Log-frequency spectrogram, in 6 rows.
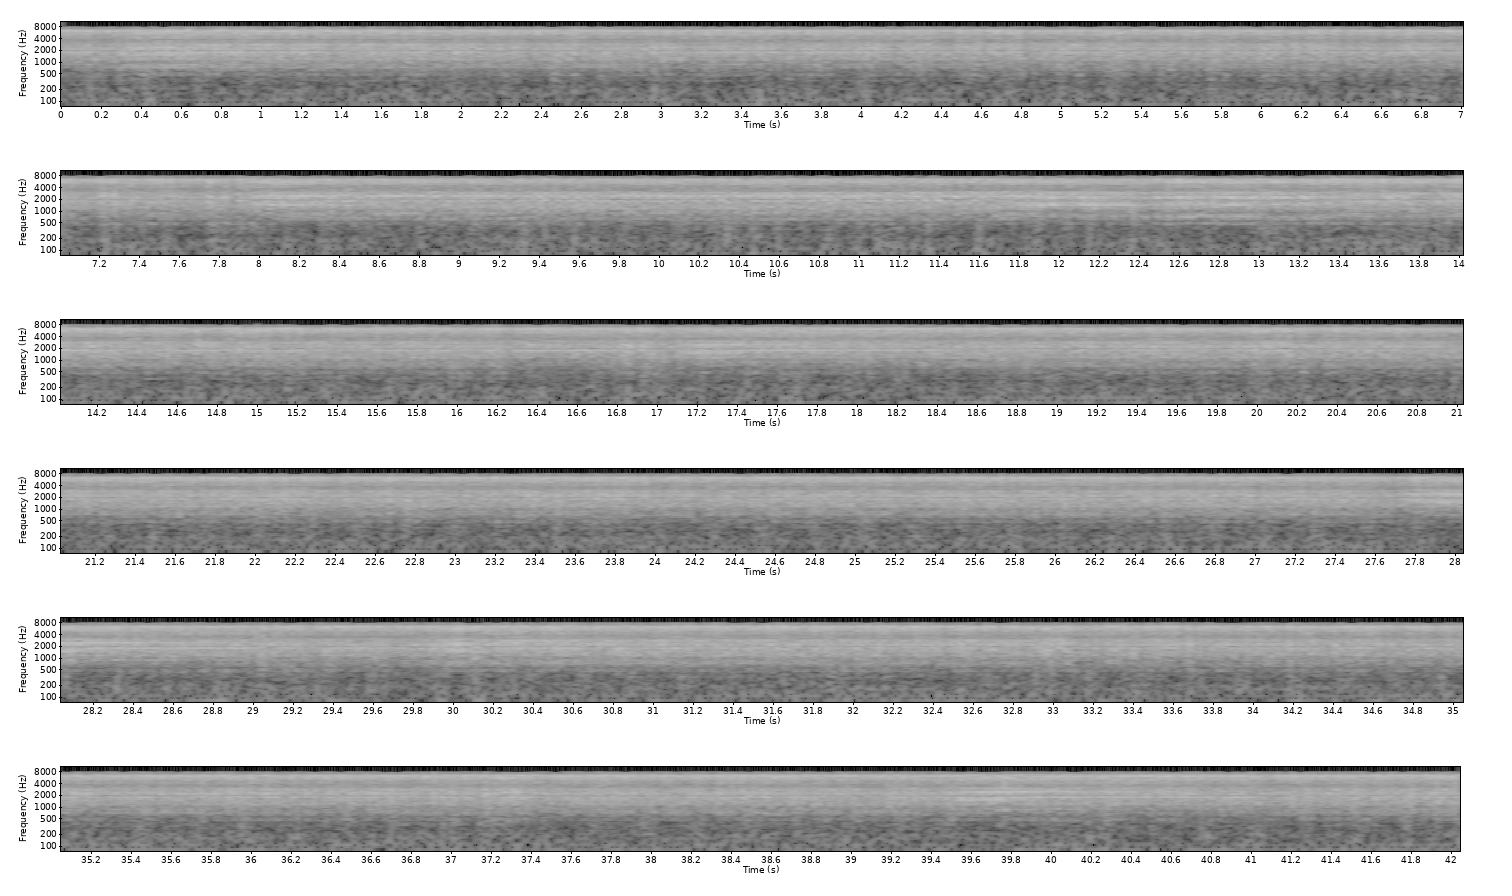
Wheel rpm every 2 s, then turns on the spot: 230, 230, 230, 230, 200, 200, 200, 230, 230, 230, 230, 230, 230, 230, 230, 230, 230, 230, 230, 230, 230.
none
